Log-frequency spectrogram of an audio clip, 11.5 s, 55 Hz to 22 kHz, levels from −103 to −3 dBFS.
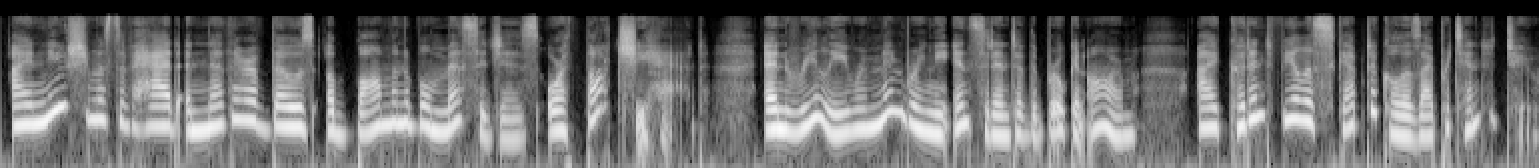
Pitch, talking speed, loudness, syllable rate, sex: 245 Hz, 160 wpm, -20 LUFS, 5.4 syllables/s, female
